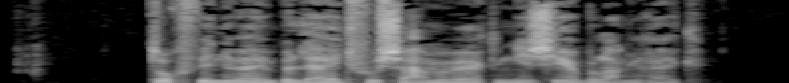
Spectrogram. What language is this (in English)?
Dutch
